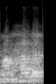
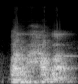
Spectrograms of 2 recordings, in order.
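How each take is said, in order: First: The word ends with an n sound. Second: The word ends on a vowel, with no n. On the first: This is not how Arabs say it in greeting. "bukan marhaban" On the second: This is how Arabs actually greet guests. "marhaba bilangnya"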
